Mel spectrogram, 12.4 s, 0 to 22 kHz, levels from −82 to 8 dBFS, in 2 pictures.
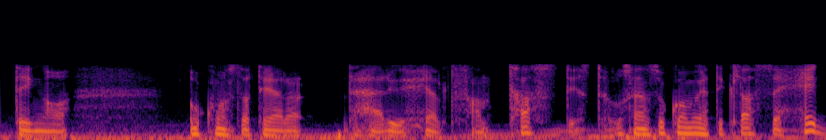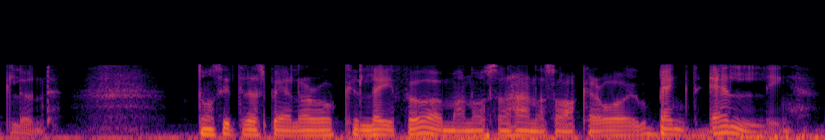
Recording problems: high frequencies cut off; severe; nothing above 4 kHz
low rumble; faint; throughout; 25 dB below the speech

